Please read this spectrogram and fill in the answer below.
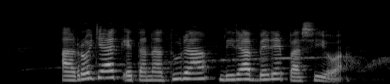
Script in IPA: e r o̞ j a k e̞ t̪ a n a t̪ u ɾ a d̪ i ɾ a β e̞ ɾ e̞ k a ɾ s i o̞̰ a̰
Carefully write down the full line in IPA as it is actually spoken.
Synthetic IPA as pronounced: a r o̞ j a k e̞ t̪ a n a t̪ u ɾ a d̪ i ɾ a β e̞ ɾ e̞ p a s i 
